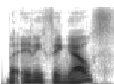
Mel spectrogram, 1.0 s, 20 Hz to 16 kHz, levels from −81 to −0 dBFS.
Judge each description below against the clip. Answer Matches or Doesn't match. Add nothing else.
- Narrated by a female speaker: Doesn't match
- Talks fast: Doesn't match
